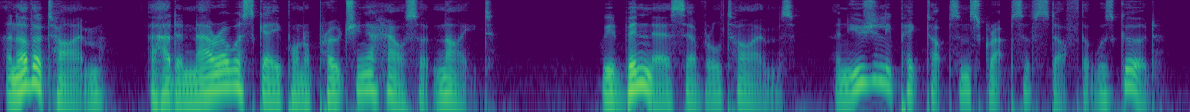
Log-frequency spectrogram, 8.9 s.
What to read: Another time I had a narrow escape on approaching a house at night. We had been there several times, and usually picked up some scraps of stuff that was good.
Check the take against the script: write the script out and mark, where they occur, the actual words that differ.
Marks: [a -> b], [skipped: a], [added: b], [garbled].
Another time I had a narrow escape on approaching a house at night. We had been there several times, and usually picked up some scraps of stuff that was good.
